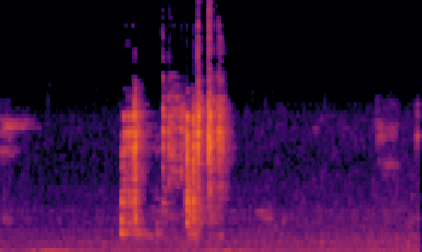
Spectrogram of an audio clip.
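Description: Metal kitchen knife clinking and clattering against the tray in two short bursts, a little over a second in.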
